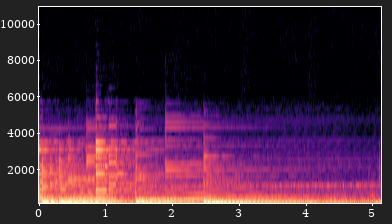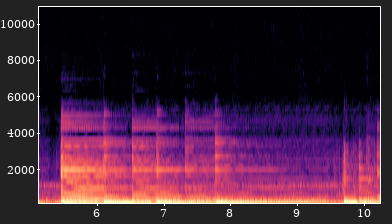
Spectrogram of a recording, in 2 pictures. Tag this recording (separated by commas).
Plucked string instrument, Strum, Musical instrument, Music, Acoustic guitar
